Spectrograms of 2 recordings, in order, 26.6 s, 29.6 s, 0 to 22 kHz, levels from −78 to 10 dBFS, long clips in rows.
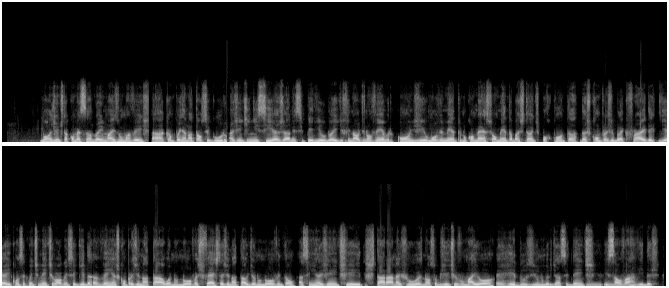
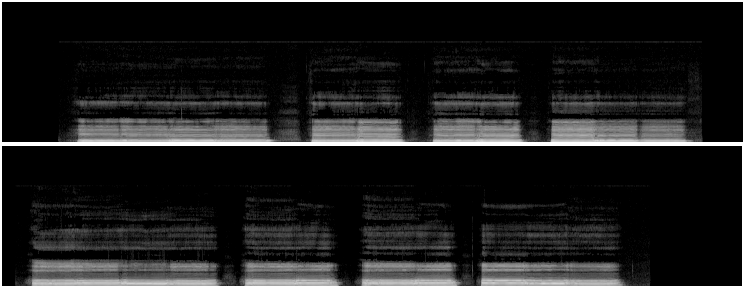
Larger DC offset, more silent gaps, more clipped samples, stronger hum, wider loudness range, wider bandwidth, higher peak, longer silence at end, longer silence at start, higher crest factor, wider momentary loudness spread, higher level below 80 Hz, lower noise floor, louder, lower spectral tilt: neither; second, none vs 14.01-15.07 s; neither; neither; second, 1 LU vs 4 LU; about the same, 9.8 kHz vs 9.6 kHz; about the same, 0 dBFS vs -2 dBFS; second, 0.2 s vs 2.4 s; second, 0.75 s vs 1.5 s; about the same, 14 dB vs 12 dB; about the same, 5 LU vs 7 LU; first, -50 dBFS vs -60 dBFS; second, -53 dBFS vs -57 dBFS; about the same, -15 LUFS vs -13 LUFS; about the same, -6.5 dB/octave vs -7.5 dB/octave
